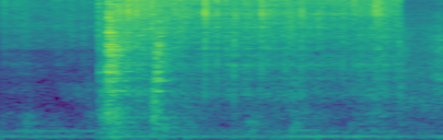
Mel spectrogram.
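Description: Taro leaves drop into a hot pan with turmeric and hit with a sudden loud sizzle that settles into a steady frying crackle, then fades near the end. No voices.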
